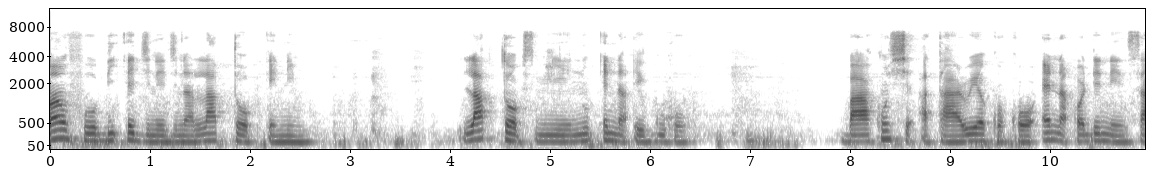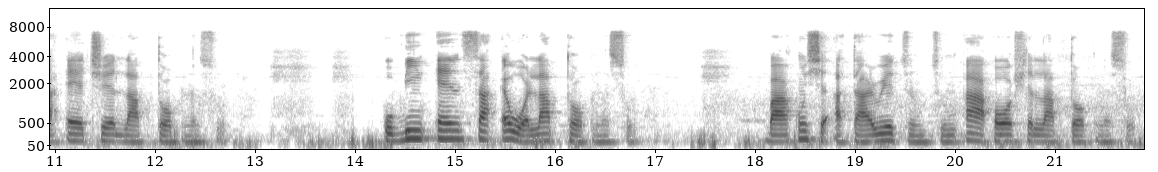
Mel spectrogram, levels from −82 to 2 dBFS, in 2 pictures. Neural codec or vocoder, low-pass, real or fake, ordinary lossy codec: none; 7.2 kHz; real; Opus, 64 kbps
